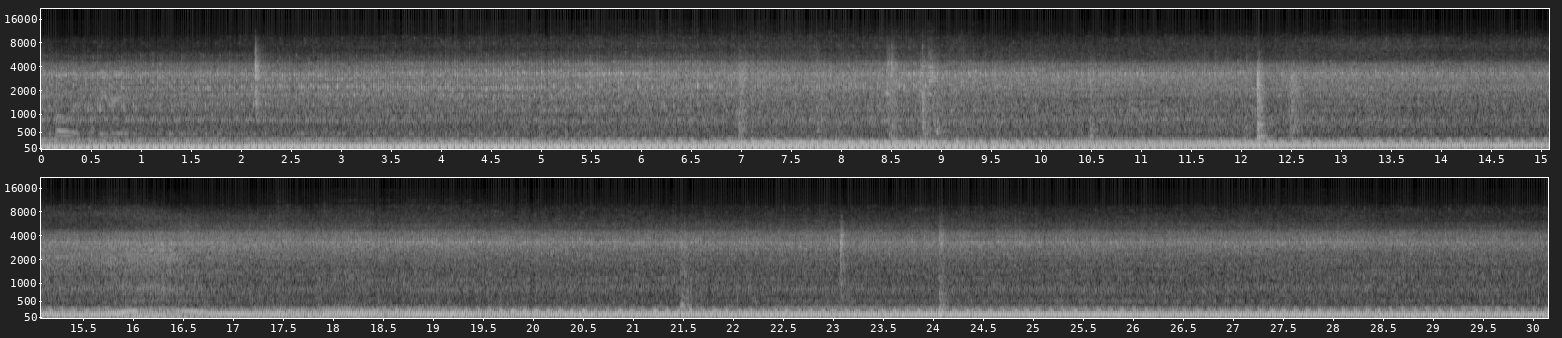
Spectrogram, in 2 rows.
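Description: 2017 Dodge Viper ACR's 8.4-litre V10 running at a steady low idle as the car rolls down a car-hauler ramp. Its pitch dips and comes back up about halfway through, as the car comes off the ramp.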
